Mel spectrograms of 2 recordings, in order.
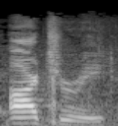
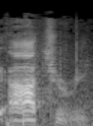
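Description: First: Said in the usual way. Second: "archery" in a Boston accent, first r dropped. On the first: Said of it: "I can say archery". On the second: Shown as a demonstration. Camper saying it for fun, "archery" in a Boston accent. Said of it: "it's more fun to say archery".

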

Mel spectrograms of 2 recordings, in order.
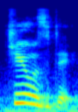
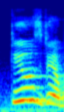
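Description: First: টিউসডে with CH at the start, "chyus-day"; corrected pronunciation. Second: টিউসডেও with a hard T, "tyus-day"; hard T opening টিউসডেও; pronunciation to avoid. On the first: Teacher giving the form to use from today, CH pronunciation. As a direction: turn the T of টিউসডে into CH. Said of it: "আজকে থেকে আমরা কি বলবো?". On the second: Teacher warning against this form too, hard-T Tuesday. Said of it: "টিউসডেও বলবো না". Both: Shown as a demonstration.

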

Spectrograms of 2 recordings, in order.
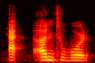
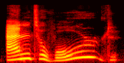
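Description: First: Said in the usual way. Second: Slow, drawn-out Irish "Untoward"; mock Irish accent. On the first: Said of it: "Somebody said, say". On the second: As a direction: stretch "Untoward" in put-on Irish. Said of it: "how you talk in an Irish accent".

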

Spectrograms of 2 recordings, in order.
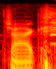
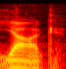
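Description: First: "jag" with a hard English J; English-style jag. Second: "jag" with J said as Y, like "yahg"; Swedish jag. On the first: Learner admitting his habitual misreading, "jag" with English J. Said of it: "but I always think". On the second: Learner telling viewers the proper word, "jag" as "yahg". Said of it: "I don't think". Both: Shown as a demonstration.

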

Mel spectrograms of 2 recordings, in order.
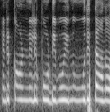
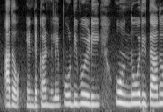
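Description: First: Put-on higher childish plea to blow into her eye; Soundarya's plea. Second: Said in the usual way. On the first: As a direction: whine it like a little girl with dust in her eye. Same line repeated, voiced higher.

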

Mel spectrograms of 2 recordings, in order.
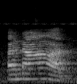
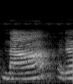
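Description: First: Said in the usual way. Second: ना held long, र set apart; long vowel. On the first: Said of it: "हम इसको बोलेंगे अनार". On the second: Shown as a demonstration. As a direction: stretch the आ of नार and split off the र. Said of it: "इसको लंबा बोलेंगे हम". (नार में ना लंबा खींचकर, र अलग)

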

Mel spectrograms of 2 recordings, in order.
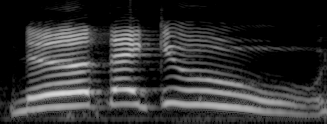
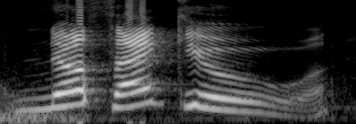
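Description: First: Softer refusal. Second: Firm refusal. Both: Real, not acted.

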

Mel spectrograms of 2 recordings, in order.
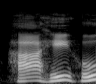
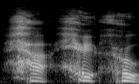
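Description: First: "হা হি হু" voiced with pressure from the middle of the throat; pressed-throat ha. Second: "হা হি হু" whispered as pure breath, slow and unvoiced; breathy soft ha. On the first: Teacher contrasting the pressed ha: voiced, throat squeezed. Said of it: "কণ্ঠনালীতে চাপ সৃষ্টি হবে". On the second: Teacher showing the soft ha: slow whispered breath. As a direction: let warm air out on "হা হি হু" with no voice, slowly. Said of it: "গরম বাতাসের সাহায্যে উচ্চারণ". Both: Shown as a demonstration.

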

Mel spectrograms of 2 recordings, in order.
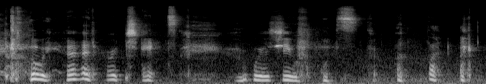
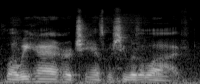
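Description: First: Higher, louder, very slow mock-solemn delivery; mock dramatic. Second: Said in the usual way. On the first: Streamer mocking Chloe's fate to viewers, hammed-up slow solemnity. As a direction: stretch it out like a hammy eulogy.

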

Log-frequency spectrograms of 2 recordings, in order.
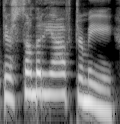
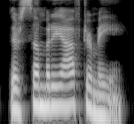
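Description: First: Mock panicked caller; frantic panic. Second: Steady, even, fast repeat; understated calm statement; calm and matter-of-fact. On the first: Shown as a demonstration. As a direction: blurt it out like she's terrified. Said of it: "she's not like". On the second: Retold or imitated. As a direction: say it calmly like it's routine. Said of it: "somewhat calmly and quietly".

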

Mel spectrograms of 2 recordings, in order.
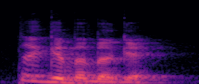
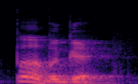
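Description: First: Higher, odd goofy voice. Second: Said in the usual way. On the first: Pretend. Repeating the silly word in a goofy voice. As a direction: twist it into a cartoonish gurgle.

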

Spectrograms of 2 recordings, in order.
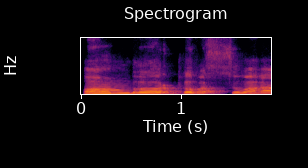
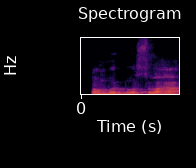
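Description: First: Chanted, ఓం భూర్భువః స్వః intoned slowly and louder, each syllable full; chanted, give ఓం భూర్భువః స్వః slow, forceful weight; strong chant. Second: ఓం భూర్భువః స్వః said quick, low and soft; weak recitation. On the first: Teacher showing the mantra chanted with strength. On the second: Teacher contrasting a weak, quiet rendering of the mantra. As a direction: throw away ఓం భూర్భువః స్వః quietly in one breath. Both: Shown as a demonstration. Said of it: "బలం, మంత్రానికి బలం చేకూరుతున్నది".

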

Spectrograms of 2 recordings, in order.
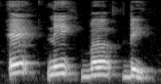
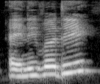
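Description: First: "Anybody" slowly, in four separate beats; slow "Anybody", a gap after each syllable. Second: Said in the usual way. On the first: Shown as a demonstration. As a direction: break "Anybody" into an-y-bo-dy. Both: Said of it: "These are four syllable words".

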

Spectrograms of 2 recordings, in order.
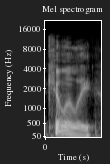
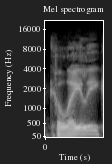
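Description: First: Killali said KIL-uh-lee, short i in the first syllable; Killali, stress up front on KIL; settled pronunciation. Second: Kalali said kuh-LAY-lee, stress on the second syllable; trying out Kalali as kuh-LAY-lee; first guess at the name. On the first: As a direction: Killali as the correct version, falling. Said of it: "Maybe that's the per-, correct accent, Killali". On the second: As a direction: Kalali with a long ay in the middle. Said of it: "I wonder if I'm spelling that right". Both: Shown as a demonstration.

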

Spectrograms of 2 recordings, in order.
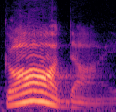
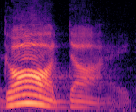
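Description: First: Loud, indignant outburst; shocked, furious retort; righteous indignation. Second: Said in the usual way. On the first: Retold or imitated. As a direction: explode at her in outrage. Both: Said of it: "And he exploded with righteous indignation".

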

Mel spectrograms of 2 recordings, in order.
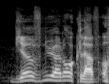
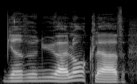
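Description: First: Loud, hammed-up robot greeting; a botched robot announcement, too loud. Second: Steadier, flatter robot greeting; deadpan meme voice. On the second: Pretend. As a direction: deliver it like a cool computer. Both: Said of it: "une meilleure voix de robot que ça".

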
